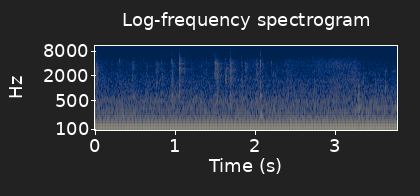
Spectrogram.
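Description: Light, irregular keystrokes on a computer keyboard while someone types text into a web browser. The clicks are faint and scattered over a steady low electrical hum.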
